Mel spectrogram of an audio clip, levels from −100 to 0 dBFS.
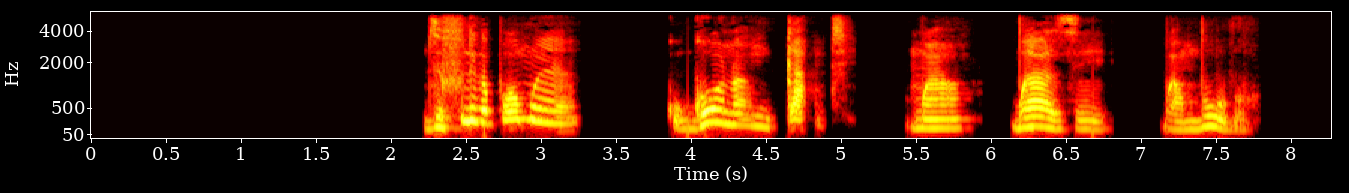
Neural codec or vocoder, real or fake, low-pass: none; real; 5.4 kHz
